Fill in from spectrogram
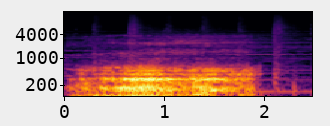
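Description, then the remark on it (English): A little girl makes a weird, guttural growling noise, a low rumbling snarl held for about two seconds before it trails off, with no talking over it. “And then little girl made some weird guttural growling noise that sounded like.”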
